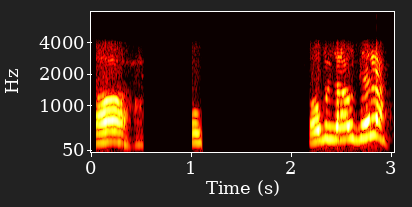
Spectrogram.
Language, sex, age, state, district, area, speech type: Odia, male, 60+, Odisha, Gajapati, rural, conversation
